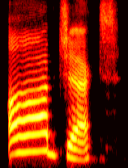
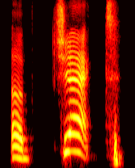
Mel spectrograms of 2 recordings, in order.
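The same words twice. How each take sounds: First: "object" as a noun, first syllable punched and drawn out; OB-ject, slow and emphatic; stress on OB. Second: "object" as a verb, second syllable punched; slight first syllable in "object", then a loud JECT; ob-JECT, slow, weight on the end; stress on JECT. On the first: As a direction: punch OB in "object", let the second syllable fall. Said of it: "try stressing this syllable". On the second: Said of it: "actually physically punching it". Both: Shown as a demonstration.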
